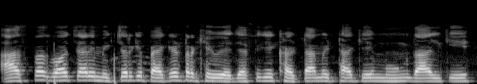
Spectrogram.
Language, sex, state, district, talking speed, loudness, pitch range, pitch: Hindi, male, Jharkhand, Garhwa, 215 wpm, -15 LUFS, 150-180 Hz, 160 Hz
